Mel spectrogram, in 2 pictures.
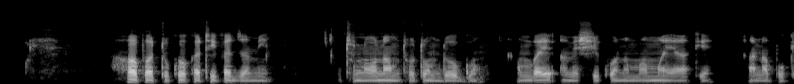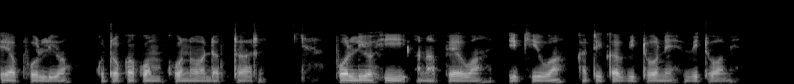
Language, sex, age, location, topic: Swahili, male, 18-24, Nairobi, health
